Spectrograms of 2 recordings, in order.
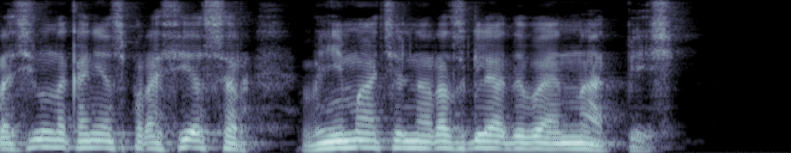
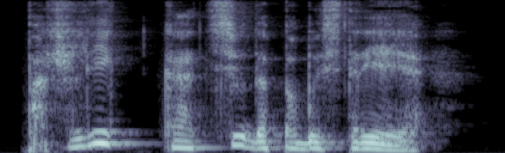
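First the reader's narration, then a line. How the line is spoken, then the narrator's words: Muttering. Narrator (Russian): пробормотал Санька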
